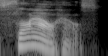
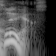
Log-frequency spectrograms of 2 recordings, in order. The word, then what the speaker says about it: Slough House: of your town, and I've always been pronouncing it in my head in an English way. This was Slough House, but now you're telling me it's Slough House.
